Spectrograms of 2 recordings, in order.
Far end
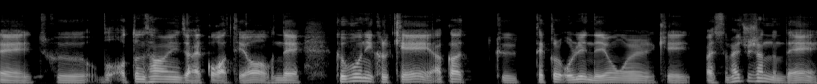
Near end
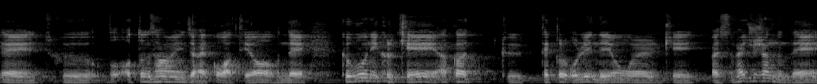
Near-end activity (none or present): none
